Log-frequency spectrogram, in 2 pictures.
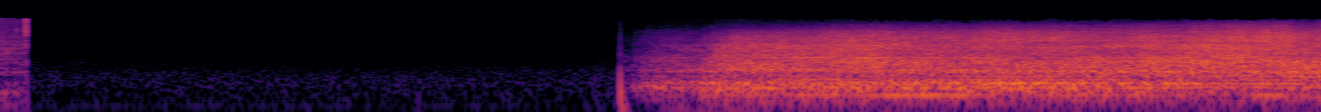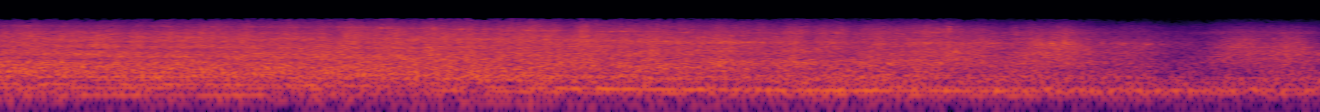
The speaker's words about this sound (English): That was a flypast of the Blenheim, the Gladiator and the Lysander. They're all together. I think they all have the same engine, so you can't tell t'other from which anyway.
